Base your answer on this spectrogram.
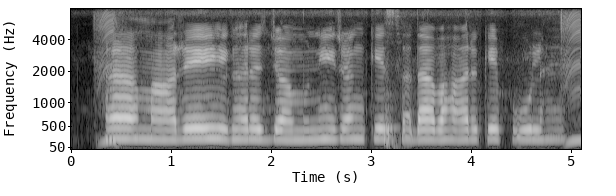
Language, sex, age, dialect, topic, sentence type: Hindi, female, 18-24, Awadhi Bundeli, agriculture, statement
